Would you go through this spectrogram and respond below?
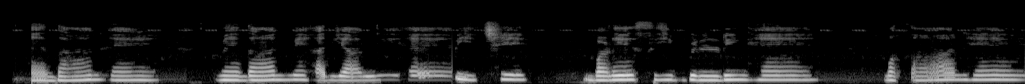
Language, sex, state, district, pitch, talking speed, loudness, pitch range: Hindi, female, Uttar Pradesh, Budaun, 210 Hz, 75 wpm, -18 LUFS, 200-215 Hz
